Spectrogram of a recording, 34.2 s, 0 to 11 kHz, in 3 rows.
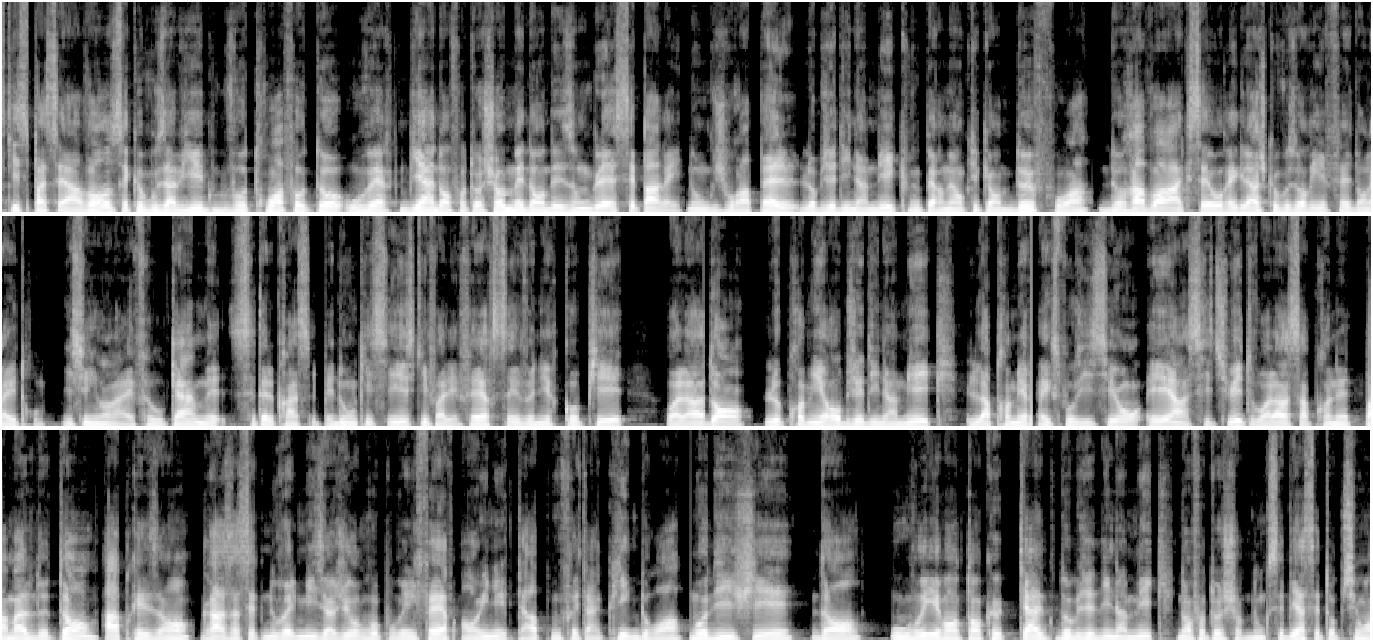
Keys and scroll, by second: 23.6 super+Tab.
